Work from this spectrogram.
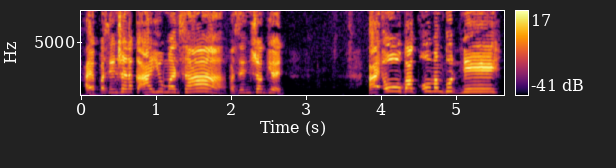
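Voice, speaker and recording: A vain spendthrift wife in a radio drama, speaking with a Cebuano Filipino accent. Her voice is high and sharp, and she rambles in gushing exclamations, boastful and quick to snap. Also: exaggerated voice. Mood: gushing, showy.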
